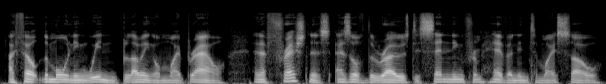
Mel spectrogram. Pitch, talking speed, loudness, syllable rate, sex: 100 Hz, 220 wpm, -20 LUFS, 5.2 syllables/s, male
